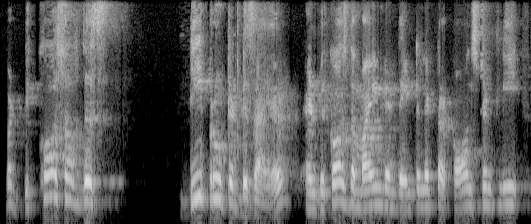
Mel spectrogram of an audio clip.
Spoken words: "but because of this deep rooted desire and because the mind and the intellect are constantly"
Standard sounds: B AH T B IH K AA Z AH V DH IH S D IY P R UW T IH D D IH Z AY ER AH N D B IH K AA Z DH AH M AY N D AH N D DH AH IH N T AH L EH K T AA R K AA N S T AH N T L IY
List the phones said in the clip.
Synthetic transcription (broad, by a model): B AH T B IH K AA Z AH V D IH S D IY P R UW T IH D D IH Z AY ER AH N D B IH K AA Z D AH M AY N D AH N D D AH IH N T AH L EH K T AA R K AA N S T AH N T L IY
